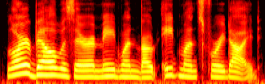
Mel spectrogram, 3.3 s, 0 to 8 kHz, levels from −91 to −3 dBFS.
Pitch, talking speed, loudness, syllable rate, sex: 195 Hz, 235 wpm, -17 LUFS, 5.2 syllables/s, female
